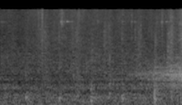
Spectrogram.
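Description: Hurried footsteps on a hard hallway floor, about two steps a second.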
